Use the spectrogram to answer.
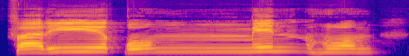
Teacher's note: نون ساکن کے بعد ہا ہے، حروف حلقی ہے تو یہاں غنہ نہیں کریں گے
